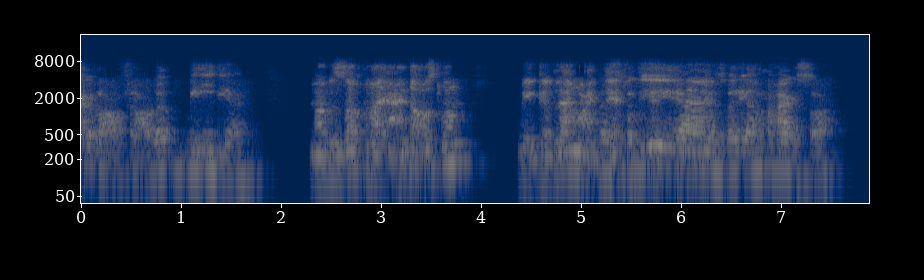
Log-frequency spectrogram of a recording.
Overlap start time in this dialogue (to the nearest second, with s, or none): 5 s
